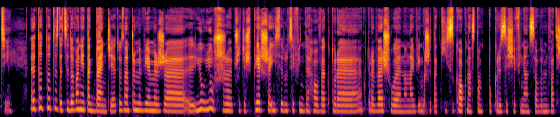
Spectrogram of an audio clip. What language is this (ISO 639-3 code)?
pol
